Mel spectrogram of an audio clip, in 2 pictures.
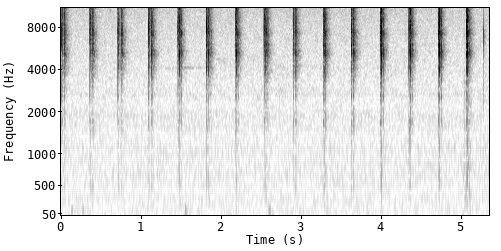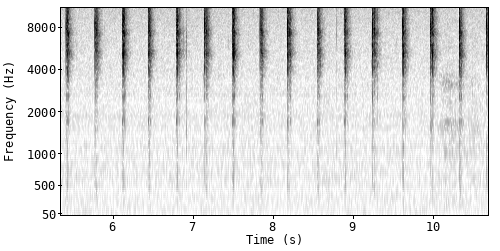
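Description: A selenite crystal from a stone shop in Yahat, Oregon is tapped 32 times in a steady rhythm of about three taps per second. Each tap is a short, bright, high click that dies away almost instantly, with almost no low end, over a faint background hiss.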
